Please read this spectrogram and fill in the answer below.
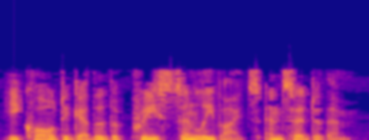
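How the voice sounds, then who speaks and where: A man with a gravelly voice giving measured, solemn narration for a dramatized audio Bible. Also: deep voice, expressive, dry recording. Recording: dull audio with soft music behind. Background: soft background music.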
